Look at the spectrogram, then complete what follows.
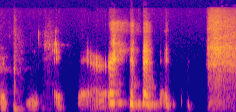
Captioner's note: laughs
